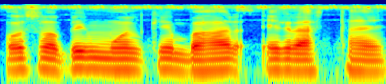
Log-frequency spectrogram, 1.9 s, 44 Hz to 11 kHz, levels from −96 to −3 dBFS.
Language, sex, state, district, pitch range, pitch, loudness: Hindi, male, Uttar Pradesh, Budaun, 110-120 Hz, 115 Hz, -17 LUFS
